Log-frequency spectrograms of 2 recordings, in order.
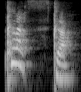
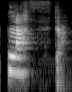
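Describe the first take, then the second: First: "Plaster" split into two beats, PLAS higher; clapped-out syllables. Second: Said in the usual way. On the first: Shown as a demonstration. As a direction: clap out "Plaster" as PLAS, then TER. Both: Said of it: "Let's clap it out".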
